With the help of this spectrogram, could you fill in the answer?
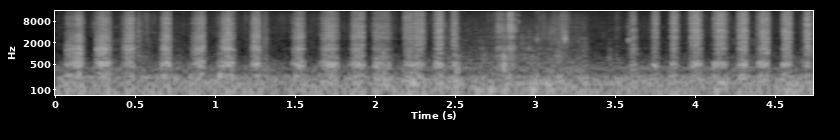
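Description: A red felt-tip marker, held in the fingertips, scratches and rubs back and forth across a flat paper page in a coloring book while filling in Santa's coat. About 27 quick, bright, scratchy strokes are heard in steady rhythm, each with a faint tone near 460 Hz and almost no ring. There is a short, softer stretch of rubbing just past the midpoint.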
